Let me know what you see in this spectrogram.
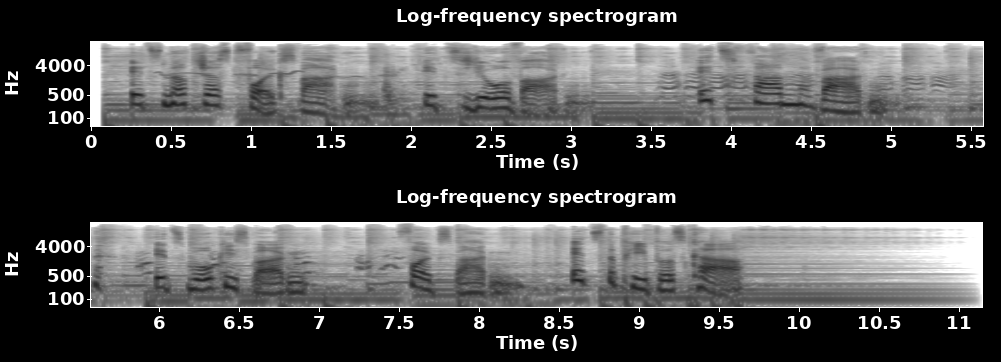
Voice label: Commercial UK; voiceover; VOLKSWAGON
